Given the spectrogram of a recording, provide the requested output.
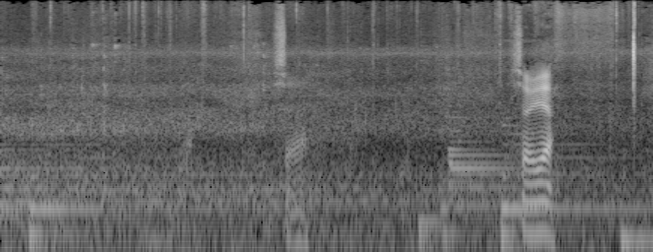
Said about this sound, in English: Our local PennDOT truck.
